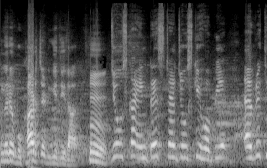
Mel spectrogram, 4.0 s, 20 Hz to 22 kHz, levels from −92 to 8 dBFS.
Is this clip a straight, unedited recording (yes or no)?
no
